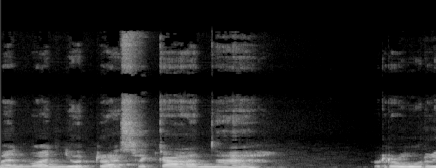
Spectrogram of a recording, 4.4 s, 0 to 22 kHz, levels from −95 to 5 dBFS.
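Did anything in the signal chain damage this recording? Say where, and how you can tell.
Yes. Throughout, the speech plays at half speed and a full octave low, the signature of stereo read as mono at the file-reading or format-conversion stage: alternating left and right samples are treated as one channel. Unlike a simple sample-rate mismatch, it adds a faint mirrored image in the upper spectrum.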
